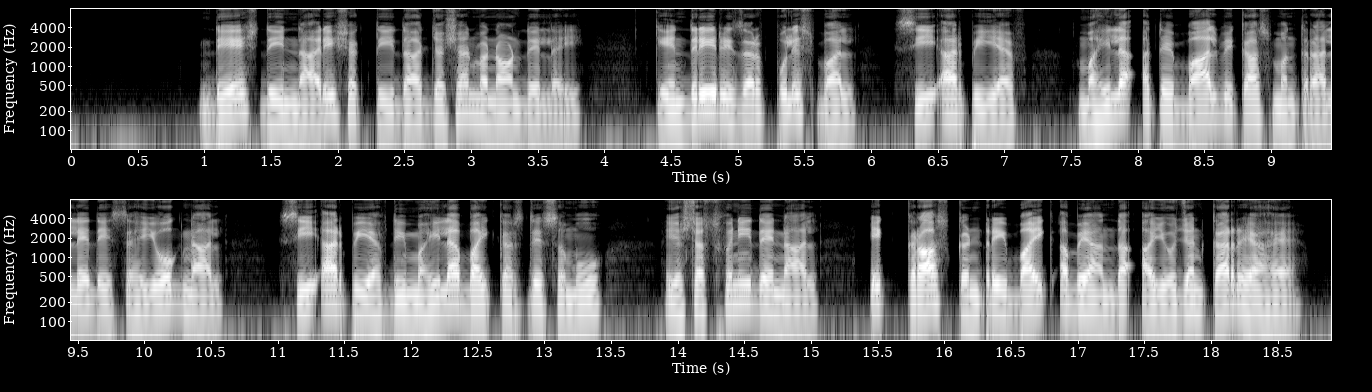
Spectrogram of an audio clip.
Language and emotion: Punjabi, neutral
